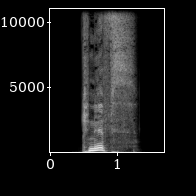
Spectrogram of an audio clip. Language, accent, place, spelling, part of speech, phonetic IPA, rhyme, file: German, Germany, Berlin, Kniffs, noun, [knɪfs], -ɪfs, De-Kniffs.ogg
- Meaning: genitive singular of Kniff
